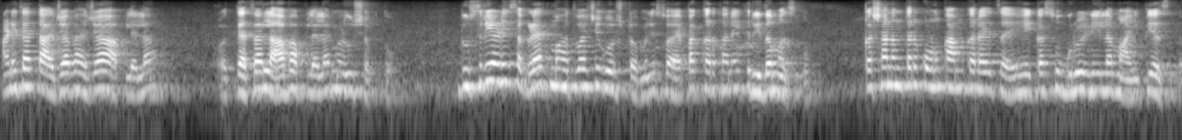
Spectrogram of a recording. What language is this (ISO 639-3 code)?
mar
